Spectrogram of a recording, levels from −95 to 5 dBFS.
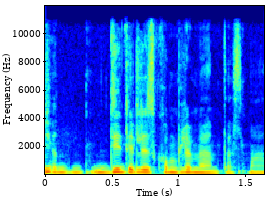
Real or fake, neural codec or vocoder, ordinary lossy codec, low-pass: real; none; MP3, 96 kbps; 10.8 kHz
